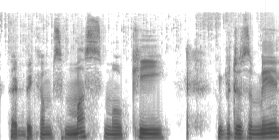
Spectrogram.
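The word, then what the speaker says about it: ما اسمكِ: Because it is hamzatul wasl, we don't pronounce the sound. That becomes masmuki.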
